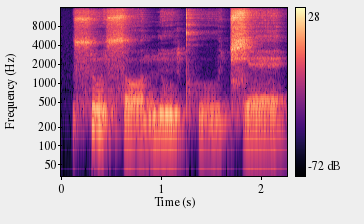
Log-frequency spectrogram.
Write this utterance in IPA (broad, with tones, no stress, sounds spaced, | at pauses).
sʰ ũ˦˨ sʰ ɔ˨ n ũ˦ kʰ u˨ t͡ɕ ɛ˦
